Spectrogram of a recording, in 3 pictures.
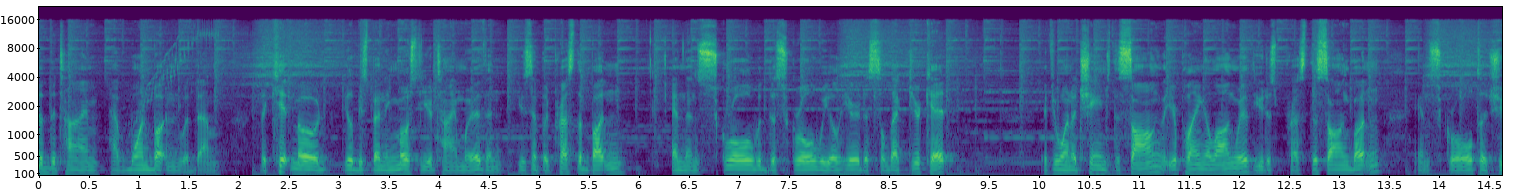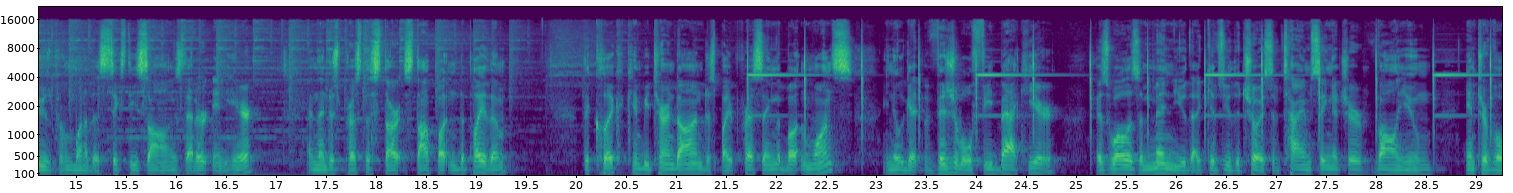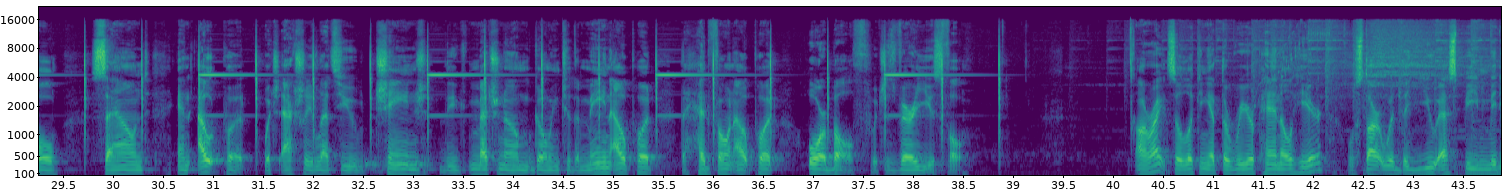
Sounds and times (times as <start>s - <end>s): Speech: 0.0s - 9.2s, 10.0s - 19.4s, 20.1s - 38.6s, 40.2s - 43.8s
Music: 0.0s - 38.5s, 39.5s - 43.8s.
